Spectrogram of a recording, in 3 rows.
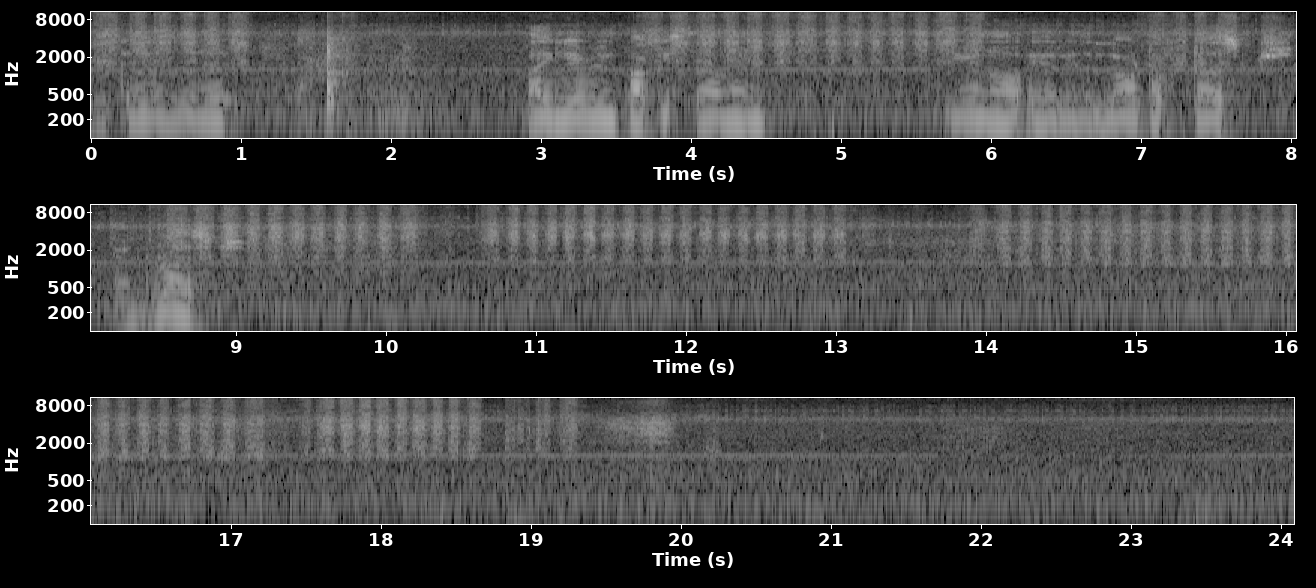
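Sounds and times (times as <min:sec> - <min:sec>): brush scrubbing circuit board: 0:00.0 - 0:01.1, 0:03.6 - 0:06.0, 0:07.0 - 0:07.6, 0:08.5 - 0:13.2, 0:13.9 - 0:19.4
faint steady hum: 0:00.0 - 0:24.0.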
